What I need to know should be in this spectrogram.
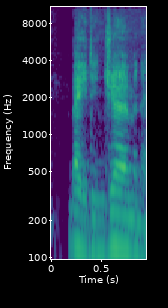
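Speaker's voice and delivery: ordinary talk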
